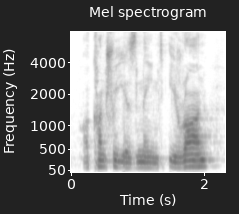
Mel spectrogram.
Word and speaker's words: Iran: the Iranian people but you're pronouncing our country's name wrong a country is named Iran not Iran please once and for all let's get this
